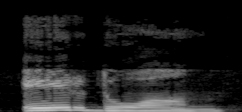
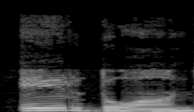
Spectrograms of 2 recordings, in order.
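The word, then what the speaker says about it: Erdoğan: उनका जो सोयाद यानी उनका जो सरनेम है एरदोआन, एरदोआन, जिसे बहुत से लोग गलत प्रोनाउंस करते हैं क्योंकि युमुशग्गे का इन्फ्लुएंस है और वो समझ नहीं पाते।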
